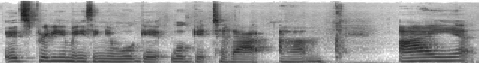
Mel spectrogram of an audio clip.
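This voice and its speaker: A woman's voice: fairly low pitch, normal speed. A woman hosting a podcast, telling a personal story in an earnest, conversational way with many fillers. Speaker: podcast host.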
